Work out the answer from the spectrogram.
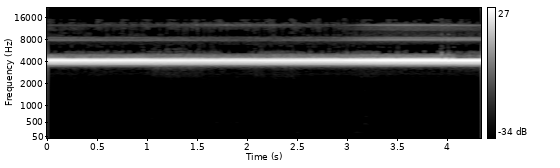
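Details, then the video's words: Cricket filmed close up in 2022, a steady high-pitched shrill chirping that pulses slightly about three to four times a second without break, with only faint low background rumble beneath. "Dế kêu Cận Cảnh"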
